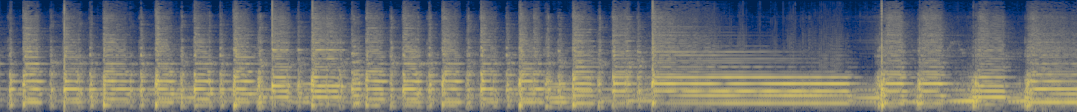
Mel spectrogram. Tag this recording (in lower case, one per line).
music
